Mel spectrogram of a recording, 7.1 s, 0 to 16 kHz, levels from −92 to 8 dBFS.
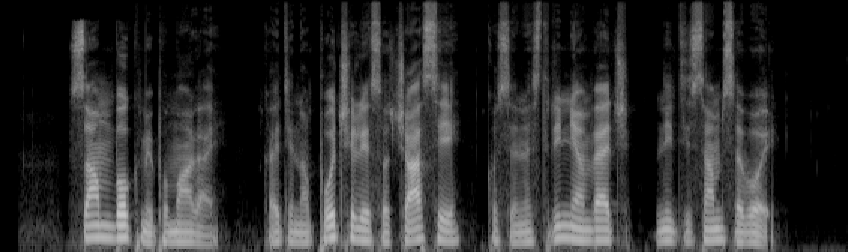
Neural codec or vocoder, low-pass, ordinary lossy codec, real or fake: none; 14.4 kHz; Opus, 32 kbps; real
